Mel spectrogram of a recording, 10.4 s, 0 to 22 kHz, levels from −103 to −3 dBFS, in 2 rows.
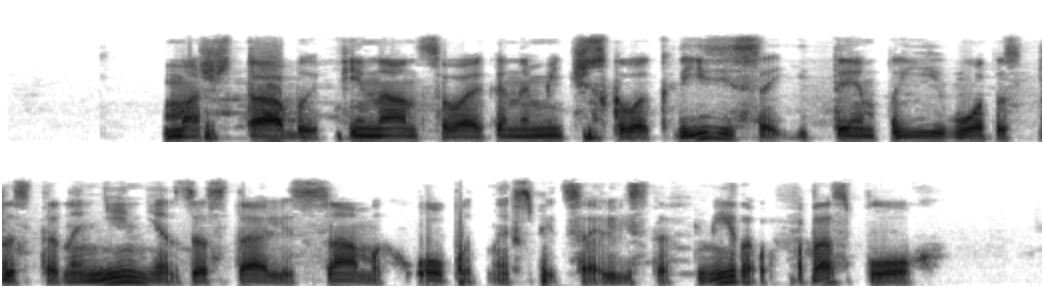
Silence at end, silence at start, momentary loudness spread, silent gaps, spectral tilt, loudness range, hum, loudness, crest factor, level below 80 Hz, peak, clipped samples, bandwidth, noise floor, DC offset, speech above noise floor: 0.55 s; 0.8 s; 6 LU; none; -6 dB/octave; 3 LU; none; -16 LUFS; 16 dB; -54 dBFS; 0 dBFS; under 0.1%; 8 kHz; -78 dBFS; under 0.1%; 63 dB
